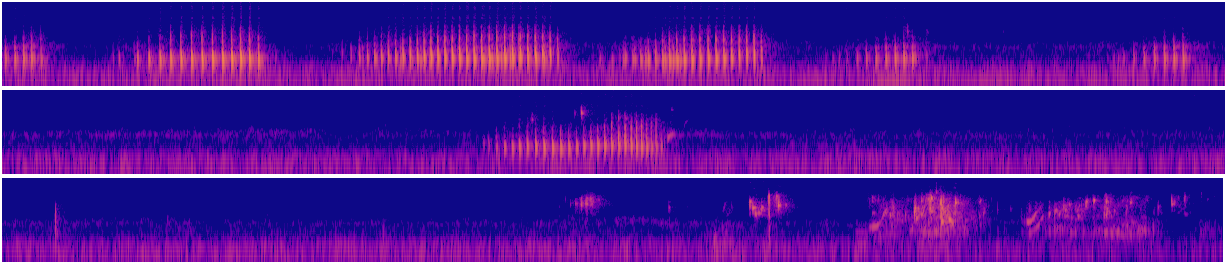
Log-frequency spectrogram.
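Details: Common frogs in a garden pond at night; a handful of loud, separate purring croaks come in quick succession at the start, then a lone croak, followed by quiet with faint, scattered short calls.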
